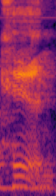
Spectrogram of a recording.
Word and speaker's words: can: I can do that you notice there's two different ways of saying can when you say can by itself it is the ax ound that open a sound like they've indicated on the slide if you're using the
